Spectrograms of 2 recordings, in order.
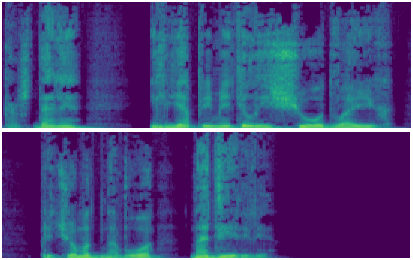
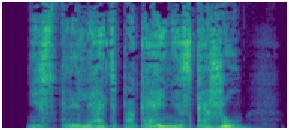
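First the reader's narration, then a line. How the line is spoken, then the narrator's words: Hissed command. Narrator (Russian): прошипел Илья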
